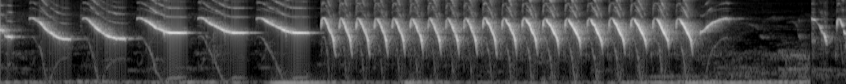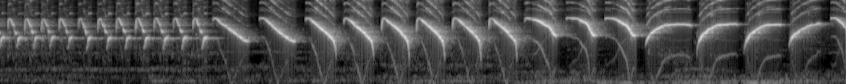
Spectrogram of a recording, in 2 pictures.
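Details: A bottle-green canary sings hard, ready for competition: sharp descending whistles run into a fast rolled trill. After a short gap near the middle, more trills and repeated falling sweeps follow.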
